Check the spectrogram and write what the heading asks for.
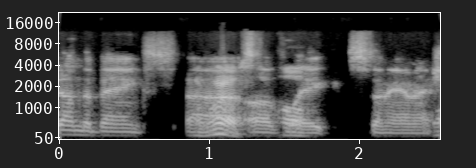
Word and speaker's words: Sammamish: My understanding is it's in Sammamish, Washington.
